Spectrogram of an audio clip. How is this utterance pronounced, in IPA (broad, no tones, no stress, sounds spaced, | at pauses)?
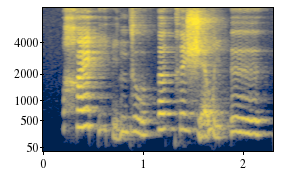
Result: χ ẽ ʔ i̤ ʔ ḭ n d u | ə kʰ ɘ ʒ ɛ̰ w ḭ ʔ ɨ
